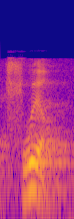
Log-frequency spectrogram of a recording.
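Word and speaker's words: צליל: It's written one way and it's pronounced another way. And we'll see later on what that means. So it's written Salul, but it's read Slil. So he says, Slil lechem sorim misapech b'machane midyan.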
